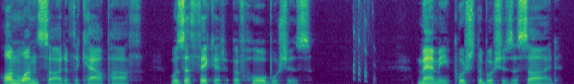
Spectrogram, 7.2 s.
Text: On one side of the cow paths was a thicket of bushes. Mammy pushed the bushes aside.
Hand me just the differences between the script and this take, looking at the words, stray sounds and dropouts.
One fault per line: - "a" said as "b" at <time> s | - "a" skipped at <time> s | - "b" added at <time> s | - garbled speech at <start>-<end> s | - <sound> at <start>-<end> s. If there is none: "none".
- "paths" said as "path" at 1.3 s
- "haw" added at 3.1 s
- chirp at 4.4-4.7 s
